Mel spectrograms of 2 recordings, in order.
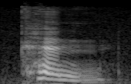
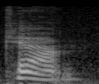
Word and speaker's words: can: food can bring food I have pronounced it in two different ways can and can so why because when you use modal verbs like auxiliary verbs you can reduce the sound into schwa sound and in English we have really famous sound schwa it's pronounced like a deeply you will pronounce it here a sound it's really short and almost all vowel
